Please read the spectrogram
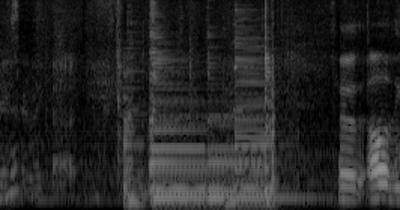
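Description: A single chord strummed on a steel-string acoustic guitar about a second in. It rings for about a second and a half, then is cut off abruptly.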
